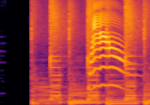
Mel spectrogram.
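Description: After a brief silence, rhythmic keyboard background music starts, and about a second in a single cat meow, rising then falling in pitch, plays over it.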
